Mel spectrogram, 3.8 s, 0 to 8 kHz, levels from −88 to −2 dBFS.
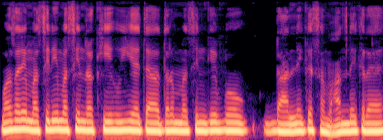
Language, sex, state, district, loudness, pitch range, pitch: Hindi, male, Chhattisgarh, Jashpur, -11 LUFS, 125-140 Hz, 135 Hz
